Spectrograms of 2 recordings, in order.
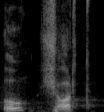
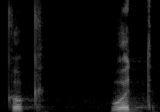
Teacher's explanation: back vowels, high, we say u, short.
